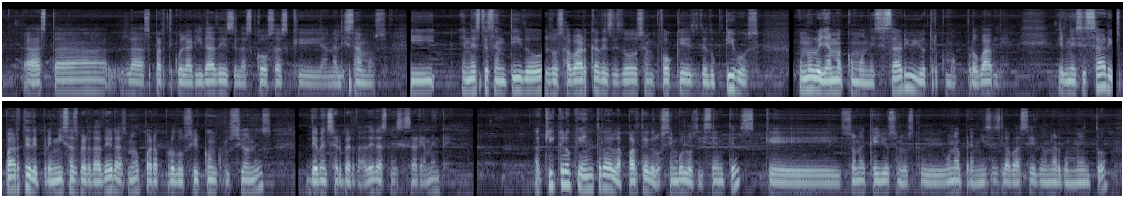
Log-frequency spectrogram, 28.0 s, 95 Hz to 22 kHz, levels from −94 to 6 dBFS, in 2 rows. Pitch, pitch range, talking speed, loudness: 120 Hz, 110-130 Hz, 140 wpm, -27 LUFS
